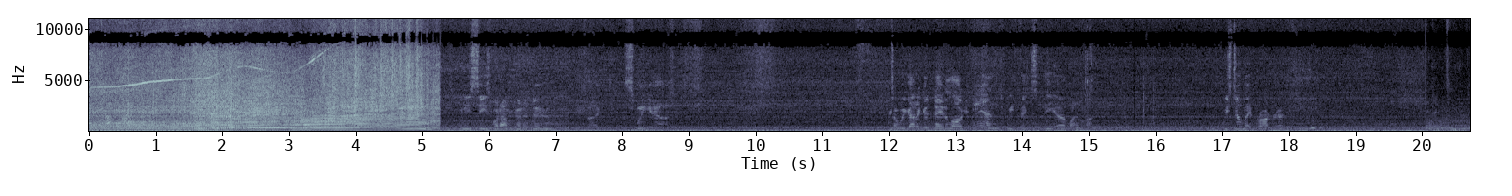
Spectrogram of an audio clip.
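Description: Drag race cars launching off the line at full throttle, engine pitch climbing as they accelerate away; it cuts off suddenly about five seconds in. After that comes a steady low rumble of a pickup truck moving, heard from inside the cab, with faint voices.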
